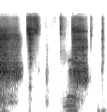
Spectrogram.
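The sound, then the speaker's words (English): A person imitates heavy, panicked breathing with a few sharp, breathy gasps and exhales in quick, uneven succession and no background sound. “I would be breathing like he was.”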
